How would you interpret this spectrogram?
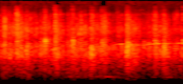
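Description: Steady audience applause, a dense wash of many hands clapping at an even, fairly loud level throughout, with no voices standing out above it.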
